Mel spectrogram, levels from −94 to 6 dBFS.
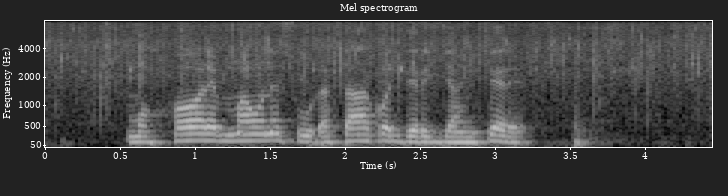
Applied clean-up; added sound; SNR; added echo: none; Frying (food); 13 dB; none.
